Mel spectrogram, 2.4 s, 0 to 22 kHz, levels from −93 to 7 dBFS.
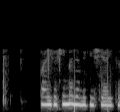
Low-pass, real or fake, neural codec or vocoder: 3.6 kHz; real; none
